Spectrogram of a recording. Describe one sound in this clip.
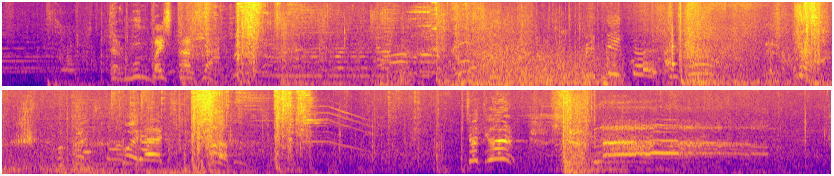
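Armoured men grunt and cry out in combat.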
